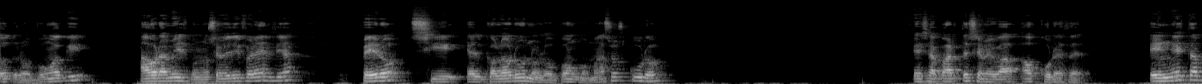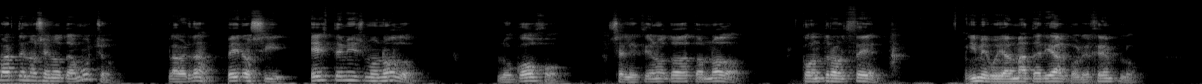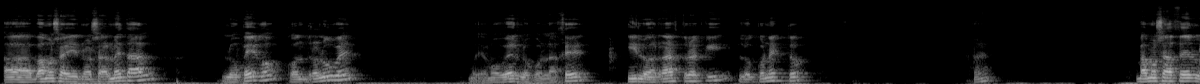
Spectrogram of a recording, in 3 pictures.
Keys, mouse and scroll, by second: 0.6 click, 3.3 click, 10.3-16.6 middle drag, 17.0 shift+right drag, 17.5 shift+right click, 20.3 ctrl+c, 21.5 click, 24.2 drag, 25.4 click, 26.8 ctrl+v, 29.0 click, 29.4 ctrl+middle click, 30.3 click, 32.4-36.0 ctrl+middle drag.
